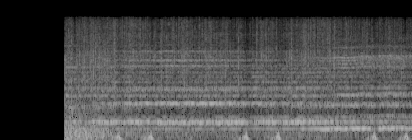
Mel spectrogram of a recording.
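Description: Silence, then music cutting in sharply about half a second in: held, sustained tones with deep low hits every so often.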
